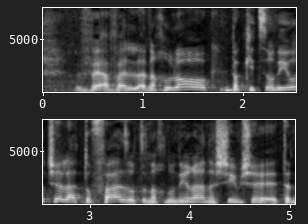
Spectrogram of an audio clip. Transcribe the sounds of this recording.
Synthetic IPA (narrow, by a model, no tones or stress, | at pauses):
veʔavala̰naχnulo̞ | bakit͡so̞nijutʃe̞lato̞faːzo̞tanaχnuniʁeanaʃimʃe̞t̪an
